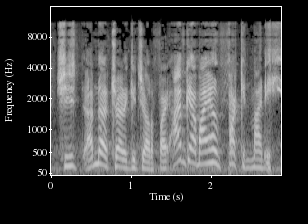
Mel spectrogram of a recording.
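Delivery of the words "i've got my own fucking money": high put-on sassy voice; hammed-up girlfriend comeback; mock lady voice. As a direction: play the sassy girlfriend, lightly.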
